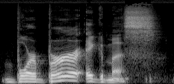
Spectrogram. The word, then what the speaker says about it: borborygmus: He says it's pronounced Borborygmus.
